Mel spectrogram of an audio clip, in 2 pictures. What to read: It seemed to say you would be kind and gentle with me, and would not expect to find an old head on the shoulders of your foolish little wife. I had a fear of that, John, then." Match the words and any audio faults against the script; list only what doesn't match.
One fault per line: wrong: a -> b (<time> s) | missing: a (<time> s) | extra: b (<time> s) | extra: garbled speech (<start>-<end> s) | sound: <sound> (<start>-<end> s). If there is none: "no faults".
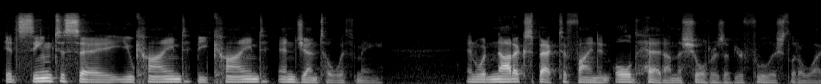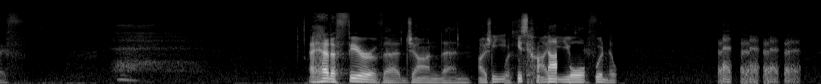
wrong: would -> kind (1.3 s)
sound: sigh (9.3-10.4 s)
extra: garbled speech (13.0-14.4 s)
sound: laugh (15.4-16.2 s)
